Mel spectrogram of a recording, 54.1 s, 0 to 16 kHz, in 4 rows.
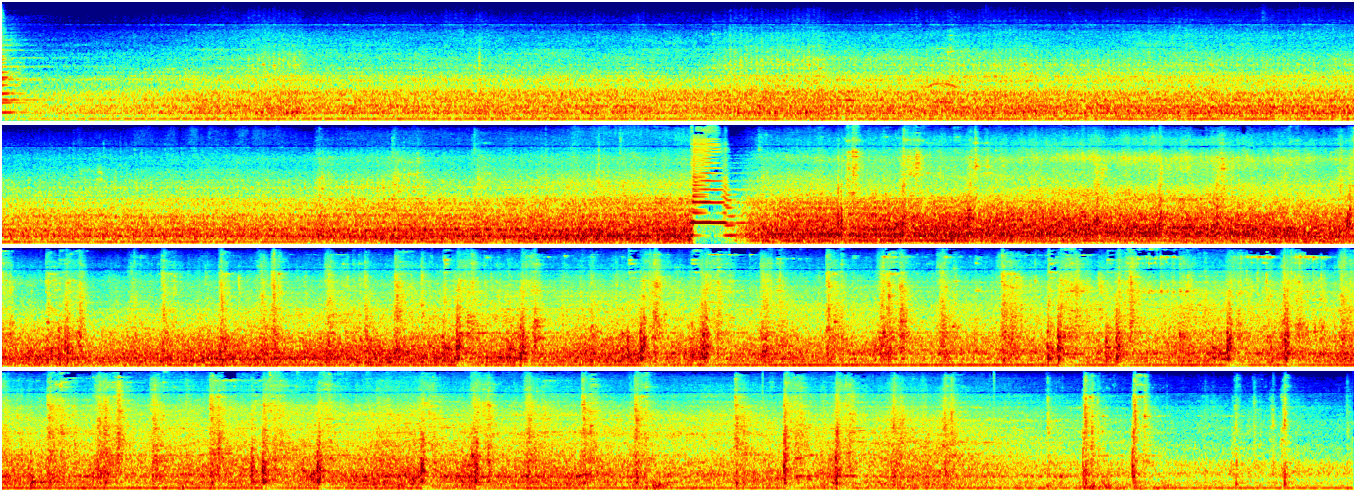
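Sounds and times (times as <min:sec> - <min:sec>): low train hum: 0:00.0 - 0:54.0
train wheels clickety-clack: 0:21.7 - 0:54.0.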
